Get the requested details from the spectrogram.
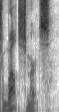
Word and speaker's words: Weltschmerz: It's just released as a single right now, but it's Welch March, something like that. I could never even pronounce the words anyway, so anyway, there it is, Garden of Remembrance from Fish. It's sitting here right in front of me. It's Weltschmerz. There we go.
